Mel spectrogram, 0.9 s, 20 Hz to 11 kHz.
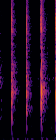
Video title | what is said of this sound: HTC U11 life Unboxing und erster Eindruck | das Ding, vor allem hört mal, das klingt hohl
